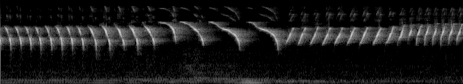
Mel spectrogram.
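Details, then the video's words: Singing canary: a quick high trill breaks into a few slower, sweeping downslurred whistles, then returns to a fast rising rattle of bright notes. "تغريد كناري راااقي"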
